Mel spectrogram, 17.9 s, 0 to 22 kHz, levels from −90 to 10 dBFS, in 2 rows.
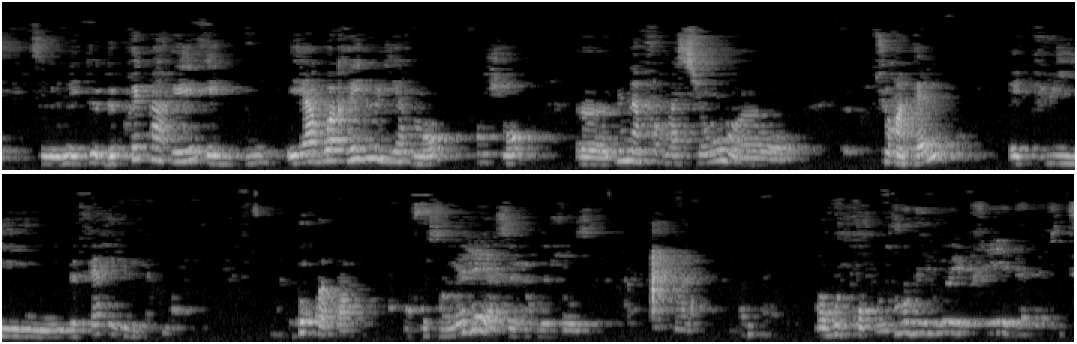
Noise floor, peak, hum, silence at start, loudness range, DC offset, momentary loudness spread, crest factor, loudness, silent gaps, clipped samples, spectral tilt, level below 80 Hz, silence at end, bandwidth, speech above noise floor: -62 dBFS; -4 dBFS; none; 0 s; 9 LU; under 0.1%; 17 LU; 22 dB; -25 LUFS; none; under 0.1%; -3.5 dB/octave; -82 dBFS; 0 s; 14 kHz; 37 dB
